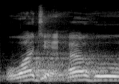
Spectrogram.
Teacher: جیم میں قلقلہ یعنی جیم کی آواز ڈبل نکلے گی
